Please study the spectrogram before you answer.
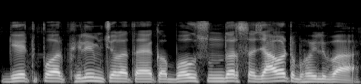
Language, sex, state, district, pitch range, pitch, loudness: Bhojpuri, male, Bihar, Muzaffarpur, 130-150 Hz, 145 Hz, -15 LUFS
